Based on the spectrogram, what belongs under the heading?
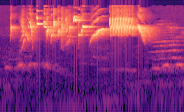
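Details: Rapid, liquid twitter from a European goldfinch, with upward-sliding whistles and tinkling notes, then a buzzy trill and fading softer notes.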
